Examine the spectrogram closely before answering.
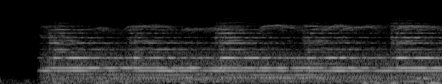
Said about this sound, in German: Es ist ein lauschiger Sommerabend im 1300 Seelendorf Eglisswil. Es ist ruhig, ausser der Kirchenglocken und den Vögeln hört man nicht viel.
